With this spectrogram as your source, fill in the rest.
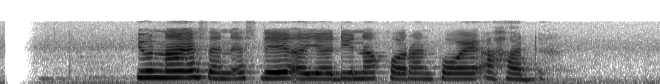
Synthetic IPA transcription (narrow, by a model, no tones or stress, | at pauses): junaɛsɛnɛsdeajadinakɔɾanpɔɛʔahad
